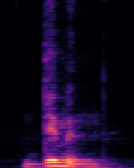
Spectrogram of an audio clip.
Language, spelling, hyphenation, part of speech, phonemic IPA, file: Dutch, dimmen, dim‧men, verb, /ˈdɪmə(n)/, Nl-dimmen.ogg
- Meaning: 1. to dim, to make darker (especially a light) 2. to tone down oneself, to pipe down, to be quiet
